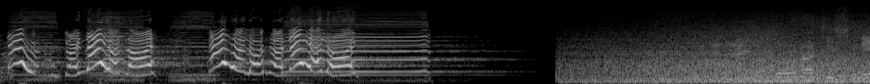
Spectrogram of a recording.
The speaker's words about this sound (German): dann tobt natürlich das Wasser hier unglaublich runter.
